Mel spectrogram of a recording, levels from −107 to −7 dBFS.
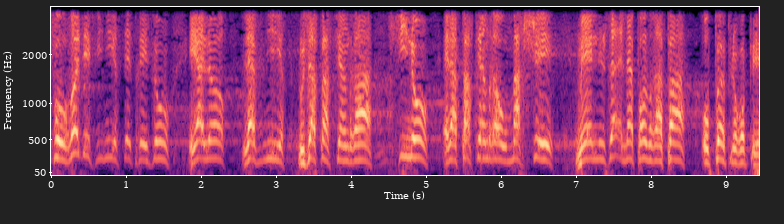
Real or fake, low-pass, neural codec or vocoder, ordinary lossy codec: real; 3.6 kHz; none; none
